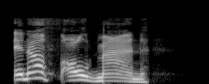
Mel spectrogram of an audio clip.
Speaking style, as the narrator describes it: cried Alejandro angrily

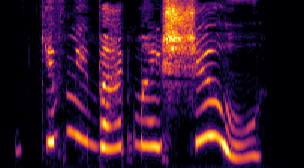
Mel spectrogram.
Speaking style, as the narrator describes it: Dorothy cried

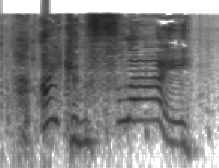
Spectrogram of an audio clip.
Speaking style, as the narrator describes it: he cried

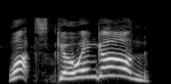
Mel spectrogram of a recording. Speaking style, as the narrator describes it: yelled the king

